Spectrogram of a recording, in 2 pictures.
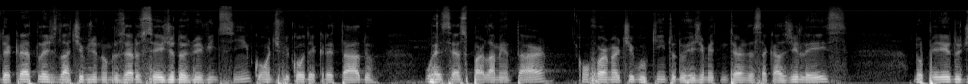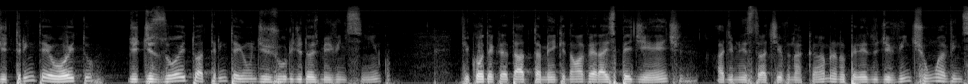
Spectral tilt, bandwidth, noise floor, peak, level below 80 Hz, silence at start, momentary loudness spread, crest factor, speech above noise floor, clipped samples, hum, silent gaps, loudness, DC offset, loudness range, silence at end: -8 dB/octave; 16 kHz; -49 dBFS; 0 dBFS; -30 dBFS; 0 s; 12 LU; 16 dB; 32 dB; under 0.1%; none; none; -18 LUFS; under 0.1%; 4 LU; 0 s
